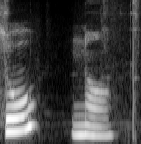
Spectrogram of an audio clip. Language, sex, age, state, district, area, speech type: Odia, female, 30-45, Odisha, Balasore, rural, read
